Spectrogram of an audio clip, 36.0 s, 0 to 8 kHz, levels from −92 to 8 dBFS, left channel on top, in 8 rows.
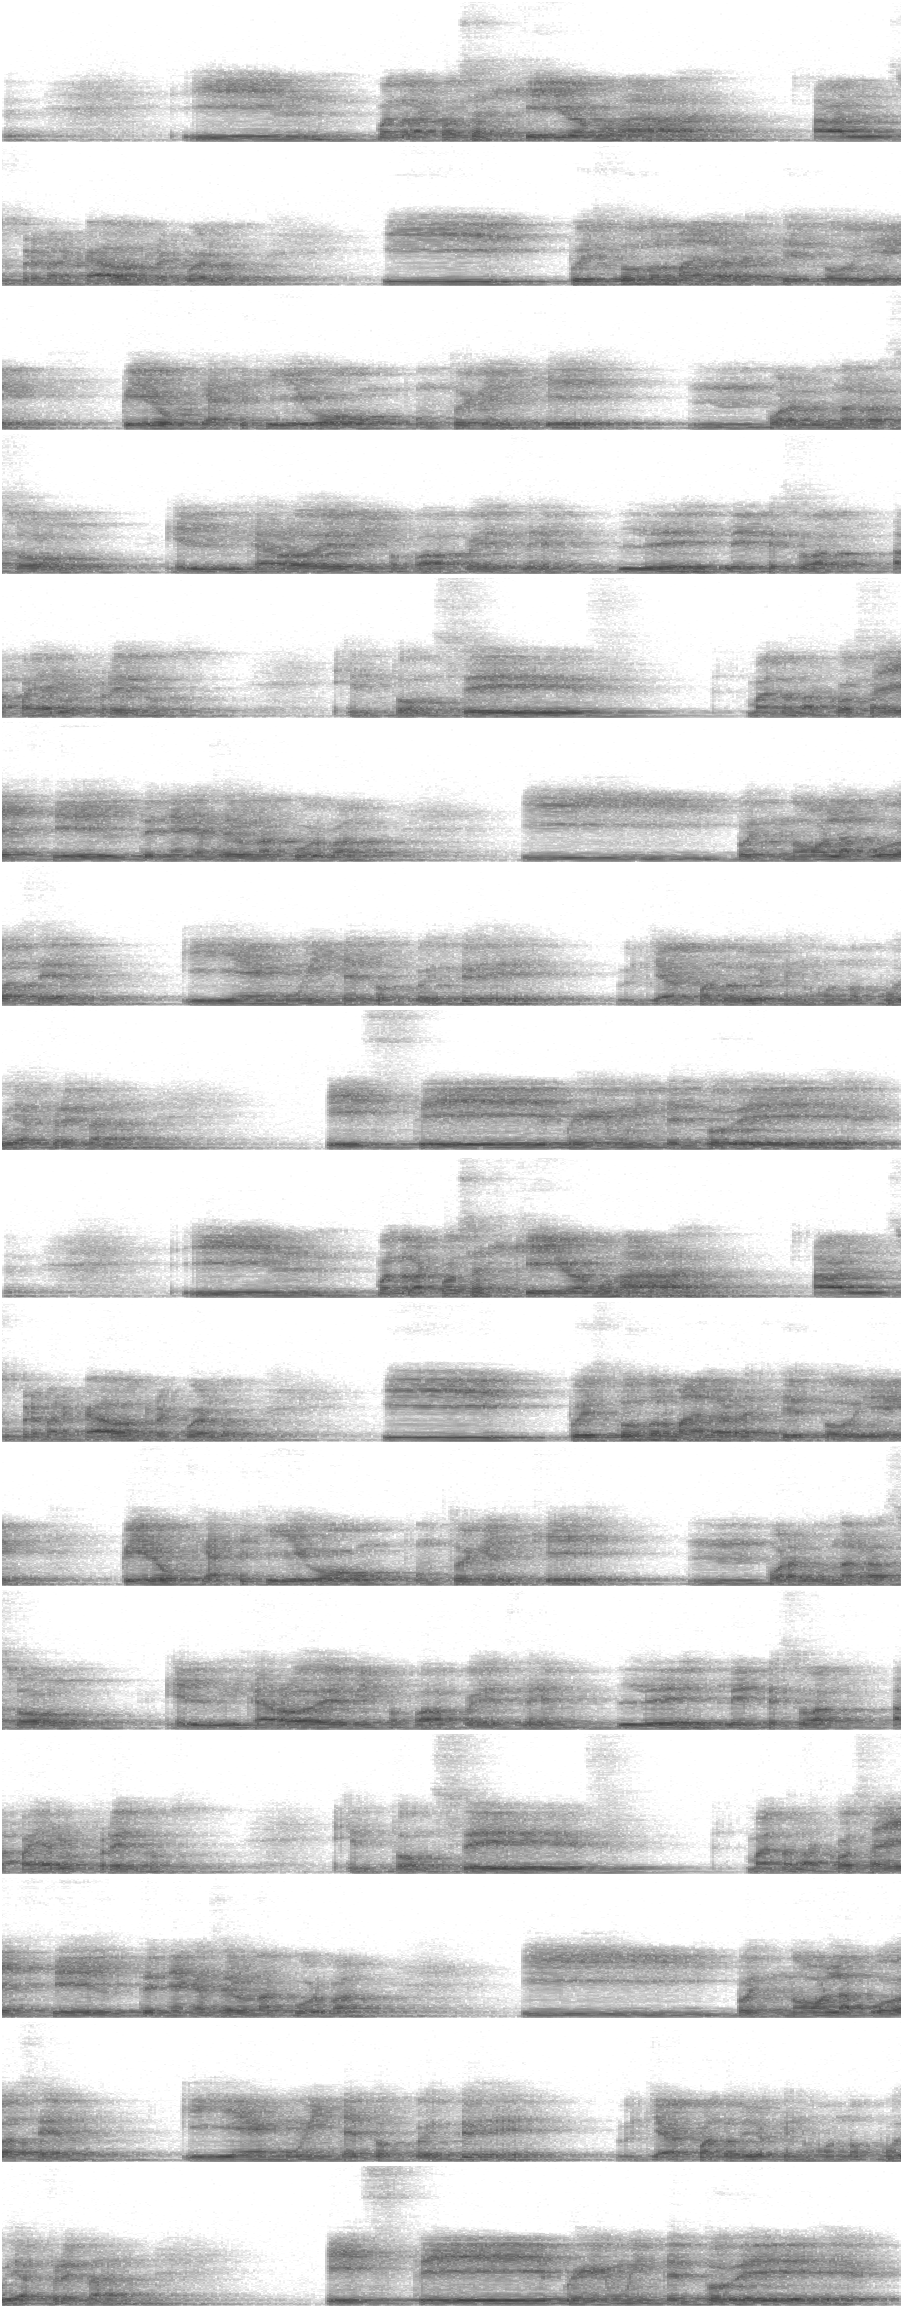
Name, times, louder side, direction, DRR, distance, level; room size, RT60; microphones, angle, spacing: voice 1, 0.9-3.6 4.1-6.0 6.4-7.0 7.3-9.3 9.6-12.0 12.4-13.9 14.3-18.9 19.3-21.1 21.7-24.3 25.1-27.4 27.9-29.7 30.0-32.5 33.1-35.8, right 1 dB, 35° right, -1 dB, 2.2 m, -26 dB
23.0 x 14.0 x 3.7 m, 1.0 s
head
